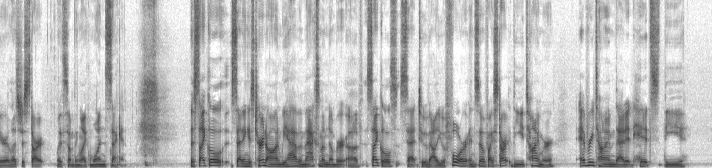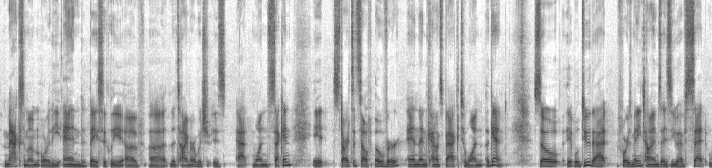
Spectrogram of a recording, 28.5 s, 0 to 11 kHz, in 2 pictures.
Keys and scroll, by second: 1.9 1, 2.1 Return, 9.3 2, 9.7 3, 11.9-12.6 typing.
